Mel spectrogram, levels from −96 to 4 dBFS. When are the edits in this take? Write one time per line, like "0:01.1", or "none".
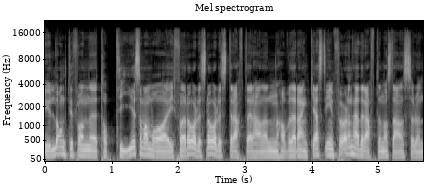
0:02.4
